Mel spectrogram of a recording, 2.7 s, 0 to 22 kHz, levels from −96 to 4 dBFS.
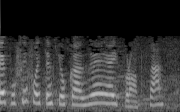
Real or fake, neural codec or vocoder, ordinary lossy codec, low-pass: real; none; MP3, 24 kbps; 7.2 kHz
